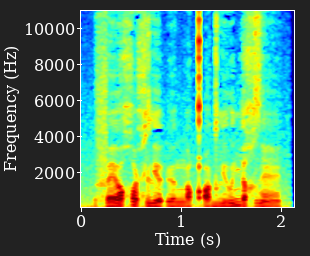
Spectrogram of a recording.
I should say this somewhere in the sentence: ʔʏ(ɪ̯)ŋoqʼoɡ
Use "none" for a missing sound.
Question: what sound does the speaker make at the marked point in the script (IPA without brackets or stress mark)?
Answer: ə̯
